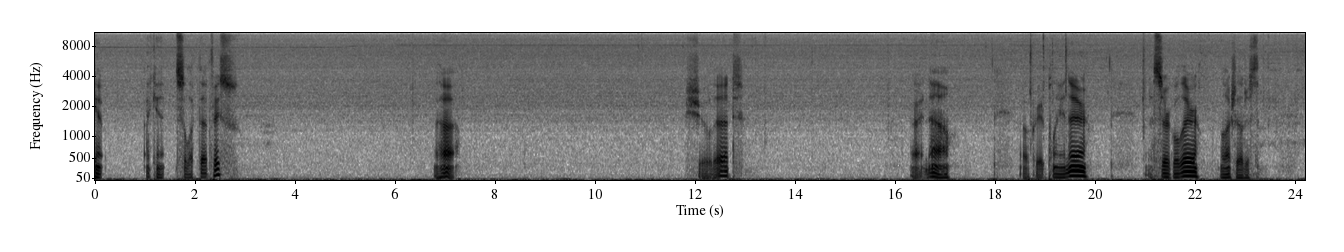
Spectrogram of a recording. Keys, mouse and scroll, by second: 0.9 ctrl+q, 1.5 middle click, 2.0 middle click, 4.7 scroll down 1, 6.3 middle click, 8.9 scroll up 2, 9.6 scroll down 2, 10.8 click, 11.7 click, 13.1 click, 14.3-15.7 scroll down 8, 15.7 middle click, 17.8 click, 20.9 c, 22.1 Escape, 23.1 click, 23.4 g.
